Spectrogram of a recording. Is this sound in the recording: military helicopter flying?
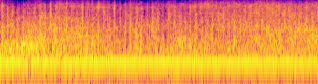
yes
